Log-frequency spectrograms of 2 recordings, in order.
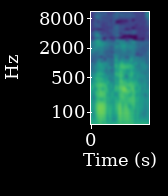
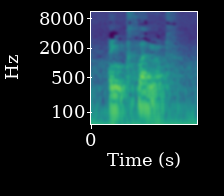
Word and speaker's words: inclement: And um, Although the weather's a bit inclement for barbecues at the moment. Inclement. Inclement. You've got the emphasis on the wrong syllable.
